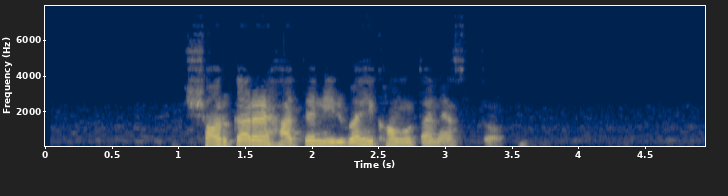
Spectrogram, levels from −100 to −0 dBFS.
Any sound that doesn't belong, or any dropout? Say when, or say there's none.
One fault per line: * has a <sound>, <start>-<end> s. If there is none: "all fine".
all fine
